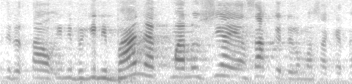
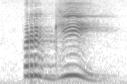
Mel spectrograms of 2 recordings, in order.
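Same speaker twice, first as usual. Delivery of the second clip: loud, higher one-word order; forceful command; 4 semitones higher, 11 dB louder than usual. Retold or imitated. Holy Spirit orders the believer to go, loud and commanding. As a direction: send them off firmly. God's command voiced in preaching.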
